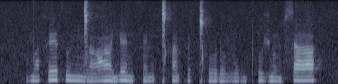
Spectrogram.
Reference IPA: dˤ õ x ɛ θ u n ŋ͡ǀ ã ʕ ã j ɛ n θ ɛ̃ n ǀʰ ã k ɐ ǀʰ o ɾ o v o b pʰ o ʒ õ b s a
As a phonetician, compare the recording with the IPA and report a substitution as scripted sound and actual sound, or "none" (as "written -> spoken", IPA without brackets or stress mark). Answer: none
